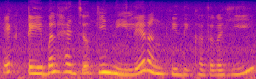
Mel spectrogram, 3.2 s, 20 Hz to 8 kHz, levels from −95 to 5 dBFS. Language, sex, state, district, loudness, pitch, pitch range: Hindi, female, Haryana, Charkhi Dadri, -15 LUFS, 240 Hz, 200-280 Hz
